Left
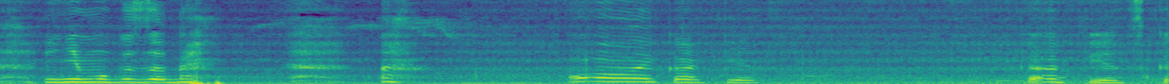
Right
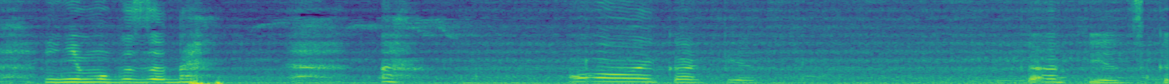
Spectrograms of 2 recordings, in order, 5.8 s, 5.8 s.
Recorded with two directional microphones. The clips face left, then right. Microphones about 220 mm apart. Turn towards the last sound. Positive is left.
turn(degrees=25)  # may be behind; listen again after turning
